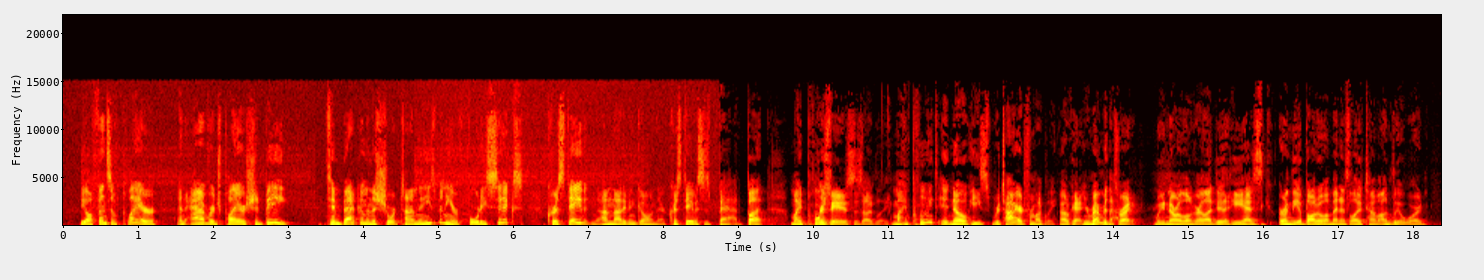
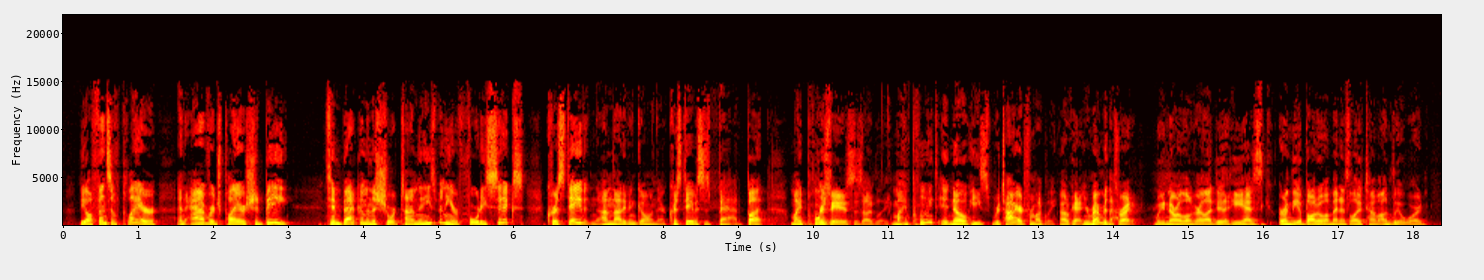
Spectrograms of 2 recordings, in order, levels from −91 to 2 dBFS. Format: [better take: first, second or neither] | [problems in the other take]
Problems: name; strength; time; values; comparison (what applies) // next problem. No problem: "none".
second | hiss; faint; until 8.5 s; 20 dB below the speech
